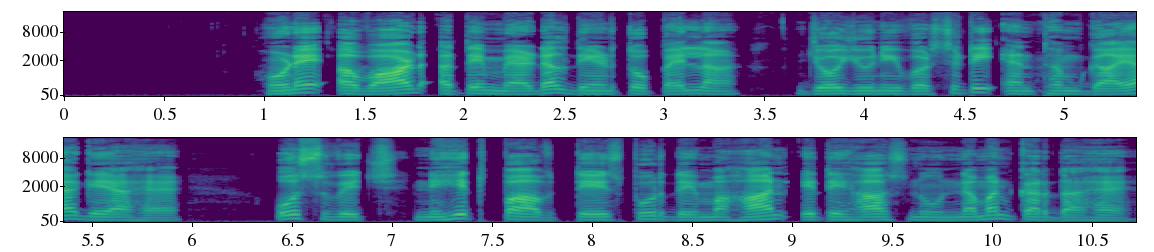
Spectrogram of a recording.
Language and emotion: Punjabi, neutral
